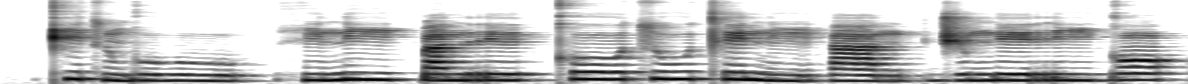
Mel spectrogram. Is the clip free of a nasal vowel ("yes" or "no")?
no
